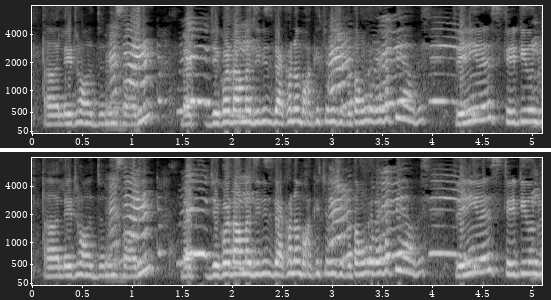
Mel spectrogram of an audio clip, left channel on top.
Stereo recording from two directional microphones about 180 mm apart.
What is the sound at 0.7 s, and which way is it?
Speech, 65° right (ahead or behind).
